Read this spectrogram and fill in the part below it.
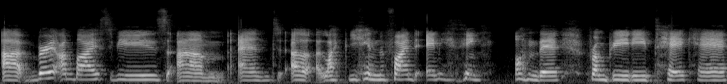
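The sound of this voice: A woman with an Australian accent, bright and sharp in tone, medium in pitch, fairly slow, with few pauses and fairly even intonation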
